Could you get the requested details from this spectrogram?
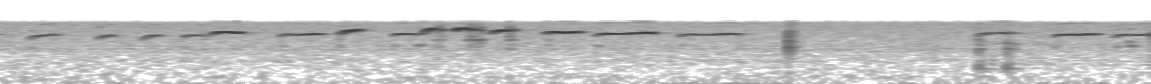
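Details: A male cockatiel in a home sings to two other cockatiels, delivering rapid, rising whistled notes that grow louder and denser midway, a sharp click, then a few final level whistles.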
